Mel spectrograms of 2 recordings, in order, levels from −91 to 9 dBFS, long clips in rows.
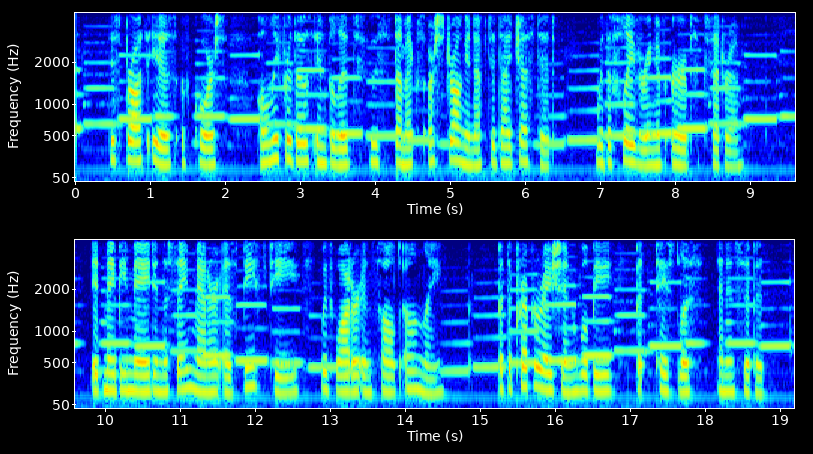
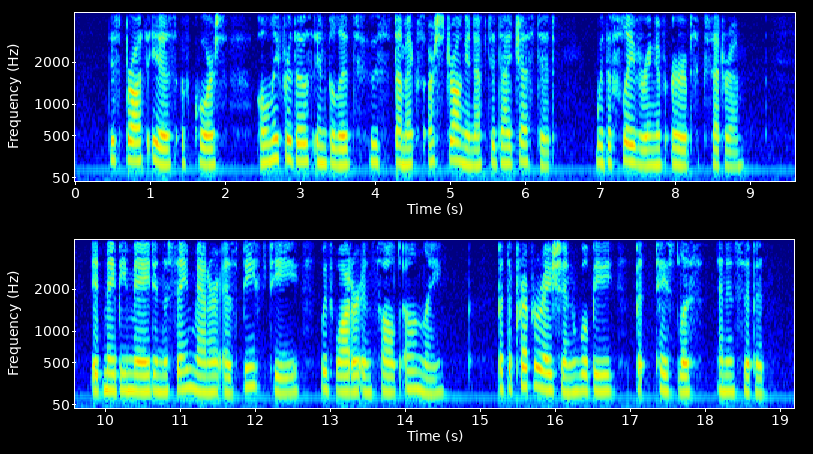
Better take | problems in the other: second | background sound (Wind instrument, woodwind instrument); 9 dB below the speech

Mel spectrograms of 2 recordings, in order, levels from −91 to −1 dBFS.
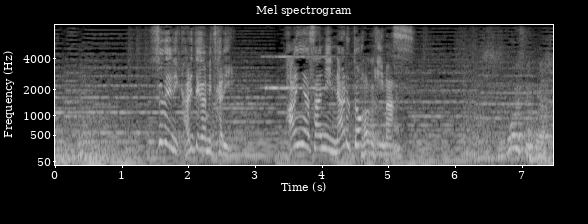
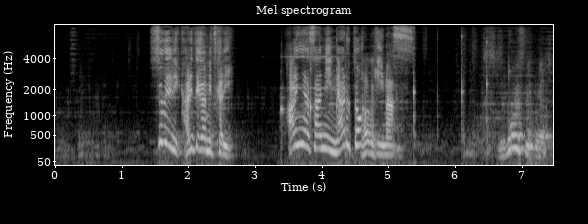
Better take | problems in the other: first | noise reduction (neural separator model SepFormer DNS4)

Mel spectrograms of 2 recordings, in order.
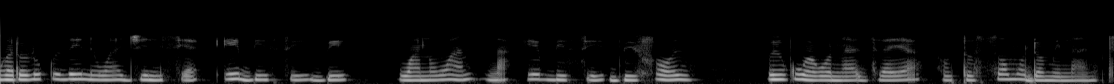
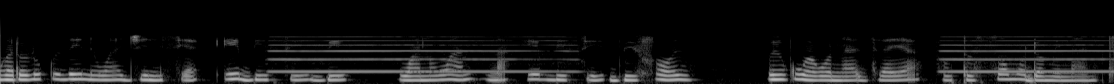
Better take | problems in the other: first | background sound (Wind instrument, woodwind instrument); 13 dB below the speech

